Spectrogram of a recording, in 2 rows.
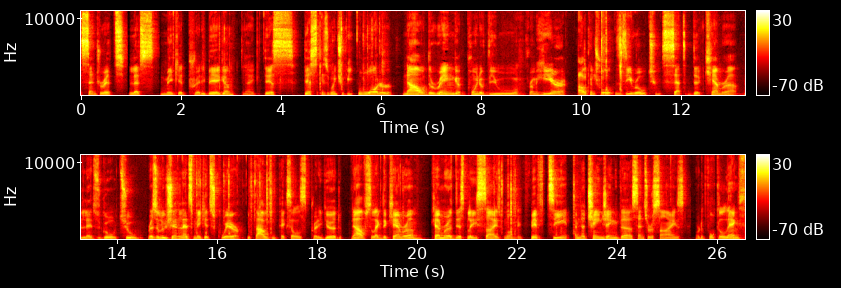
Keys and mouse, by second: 0.9 KP_1, 0.9 s, 2.6 g, 3.8 s, 4.4 F2, 6.3 ctrl+s, 6.3 middle click, 10.3 ctrl+alt+KP_0, 15.1-16.2 drag, 15.6 KP_0, 16.4 click, 16.5 KP_0, 16.7 KP_0, 19.2 click, 19.5 KP_3, 20.6 click, 21.2 click, 22.7 g, 23.1 KP_0, 23.9 g.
